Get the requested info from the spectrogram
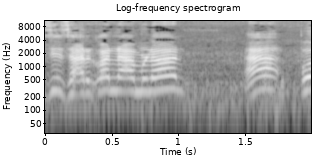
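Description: A person speaking, with a short break about a second in before the talk resumes.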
